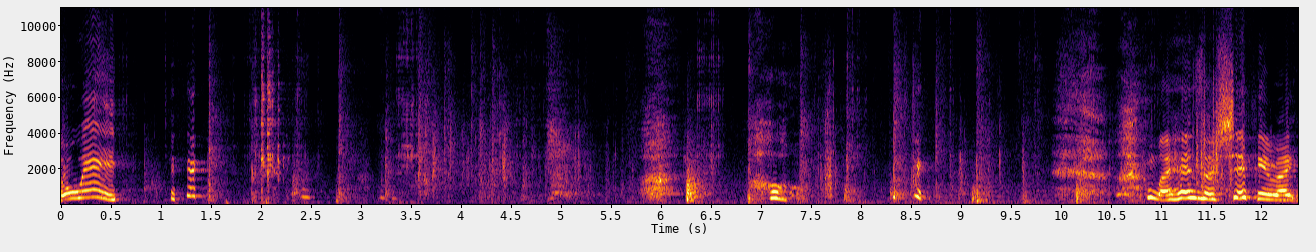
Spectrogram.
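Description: A young woman speaks cheerfully, close by.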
